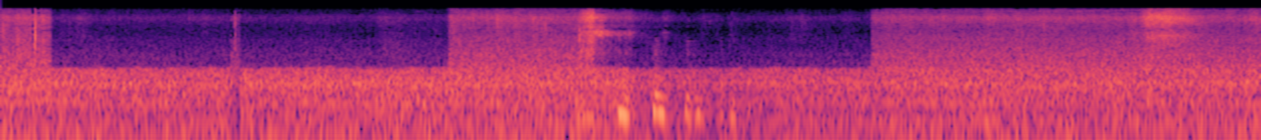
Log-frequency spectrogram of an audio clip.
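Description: Steady rumble of a bus heard from inside the passenger cabin: engine and road noise. A short laugh cuts in about three seconds in.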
